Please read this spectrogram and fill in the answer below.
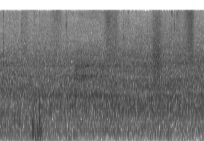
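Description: Steady background din of a noisy outdoor area with traffic, with a faint click about a third of a second in.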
